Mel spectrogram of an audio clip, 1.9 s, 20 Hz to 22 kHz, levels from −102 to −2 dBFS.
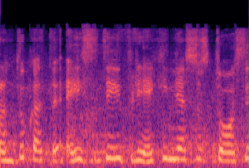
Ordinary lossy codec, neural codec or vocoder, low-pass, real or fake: Opus, 24 kbps; vocoder, 24 kHz, 100 mel bands, Vocos; 10.8 kHz; fake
